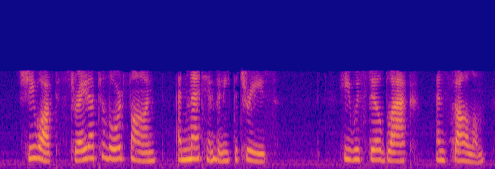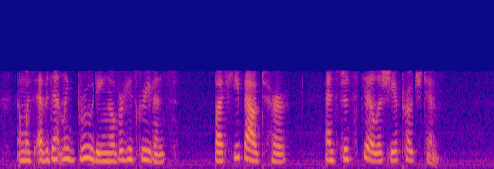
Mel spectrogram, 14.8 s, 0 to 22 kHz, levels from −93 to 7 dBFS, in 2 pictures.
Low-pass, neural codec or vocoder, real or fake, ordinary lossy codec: 7.2 kHz; none; real; AAC, 16 kbps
